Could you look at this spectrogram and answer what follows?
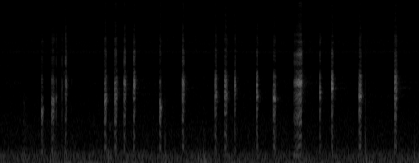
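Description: A hand-blown duck call imitating one or two feeding mallards: quiet, irregular bursts of short clucking chuckles scattered over a few seconds, with no talking.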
